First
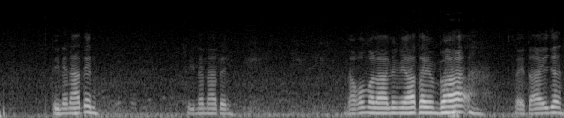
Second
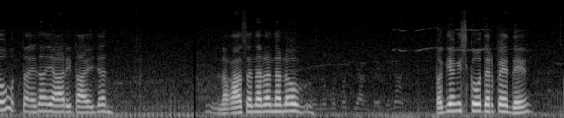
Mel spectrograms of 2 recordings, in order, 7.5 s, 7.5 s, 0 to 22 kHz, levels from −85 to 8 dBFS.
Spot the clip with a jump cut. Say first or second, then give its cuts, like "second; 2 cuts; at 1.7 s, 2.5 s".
second; 1 cut; at 2.8 s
